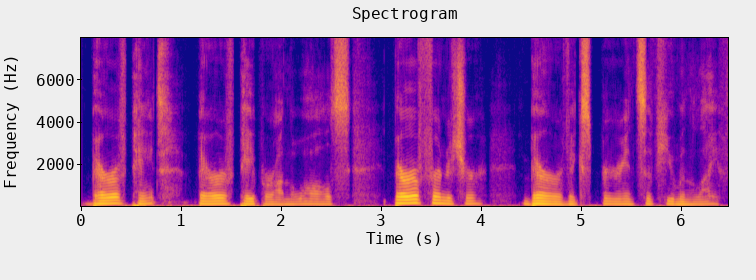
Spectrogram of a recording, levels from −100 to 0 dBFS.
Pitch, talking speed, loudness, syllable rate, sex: 125 Hz, 165 wpm, -18 LUFS, 4.9 syllables/s, male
